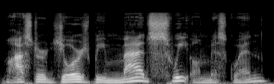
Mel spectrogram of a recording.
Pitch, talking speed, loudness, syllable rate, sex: 110 Hz, 175 wpm, -17 LUFS, 3.8 syllables/s, male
